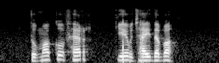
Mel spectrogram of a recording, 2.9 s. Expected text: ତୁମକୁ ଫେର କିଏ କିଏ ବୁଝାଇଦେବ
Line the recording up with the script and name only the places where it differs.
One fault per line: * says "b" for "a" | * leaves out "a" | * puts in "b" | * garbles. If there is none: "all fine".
* leaves out "କିଏ"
